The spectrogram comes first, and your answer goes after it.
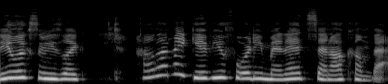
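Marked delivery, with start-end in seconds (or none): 1.3-3.9 snarky, sarcastic bargaining tone. Retelling a six-year-old cousin's reply: imitating a sarcastic kid. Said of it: "sarcastic as hell".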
